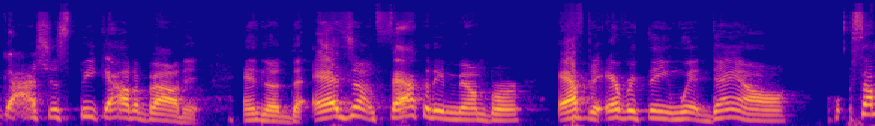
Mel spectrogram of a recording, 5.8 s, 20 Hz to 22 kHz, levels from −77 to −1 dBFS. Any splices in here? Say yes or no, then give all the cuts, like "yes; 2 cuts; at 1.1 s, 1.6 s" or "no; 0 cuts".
yes; 1 cut; at 1.7 s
